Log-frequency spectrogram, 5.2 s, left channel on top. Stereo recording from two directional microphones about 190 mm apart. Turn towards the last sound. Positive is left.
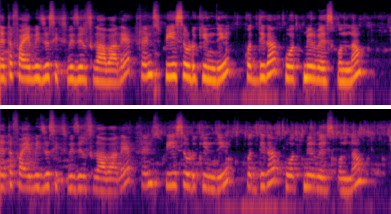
turn(degrees=55)  # may be behind; listen again after turning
